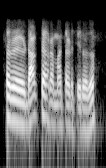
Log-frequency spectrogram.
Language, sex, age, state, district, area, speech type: Kannada, male, 45-60, Karnataka, Chikkaballapur, urban, conversation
